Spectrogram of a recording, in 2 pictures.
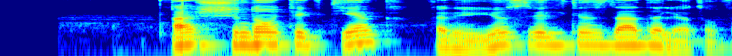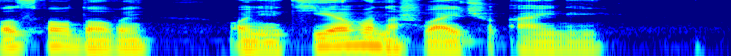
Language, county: Lithuanian, Vilnius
